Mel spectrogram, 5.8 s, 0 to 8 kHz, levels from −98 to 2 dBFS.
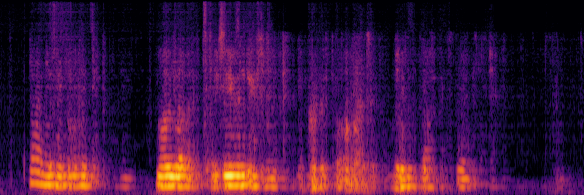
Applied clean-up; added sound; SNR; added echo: neural mask model DeepFilterNet 3.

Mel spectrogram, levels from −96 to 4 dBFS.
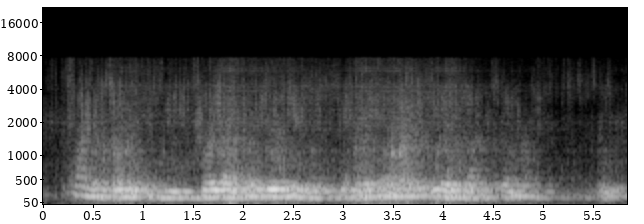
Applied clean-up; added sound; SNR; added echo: neural separator model SepFormer DNS4.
